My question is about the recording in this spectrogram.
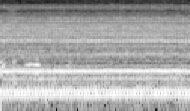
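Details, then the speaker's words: Motorcycle engine at idle: steady idle with a thin, constant whine over the engine note. The whine is attributed to the timing chain. "احب ابشرك واقوللك ده الصوت بتاع التيمه هي اللي بتعمل الو ده"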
